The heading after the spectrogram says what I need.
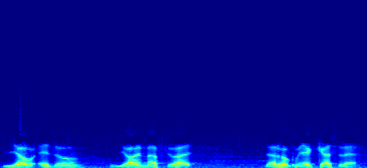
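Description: A man's voice: a little high, lively intonation, husky. A man teaching a seminary grammar class, questioning and drilling his students as he explains. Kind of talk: Arabic grammar lesson in Persian. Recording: tinny lo-fi narrowband recording.

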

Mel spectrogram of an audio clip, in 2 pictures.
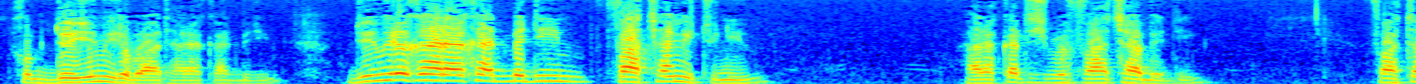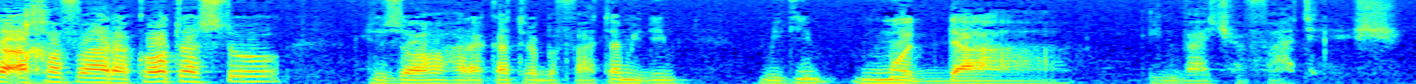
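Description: A man's voice: medium pitch, animated, dark tone, husky. A man teaching an Arabic grammar lesson, explaining step by step and repeating each rule.

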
